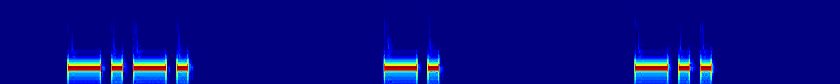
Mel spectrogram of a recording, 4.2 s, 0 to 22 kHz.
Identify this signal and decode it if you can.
Morse code, heard as a keyed tone, about 22 wpm, spaced as for 8 wpm, 700 Hz. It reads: CND
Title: USA Call Signs - 6 Characters - 6x Character Spacing - 22wpm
